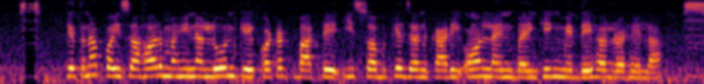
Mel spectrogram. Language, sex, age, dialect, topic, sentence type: Bhojpuri, female, 18-24, Northern, banking, statement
